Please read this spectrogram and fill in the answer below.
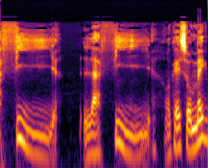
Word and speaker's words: fille: And then the feminine form, the daughter, la fille. Yeah, yeah, yeah, yeah, yeah. Okay, so this LL here and E will give you the sound Y, la fille, la fille.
